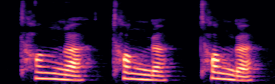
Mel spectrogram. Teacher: we don't release that g Tong Tonga Tonga so we make it into a nasal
